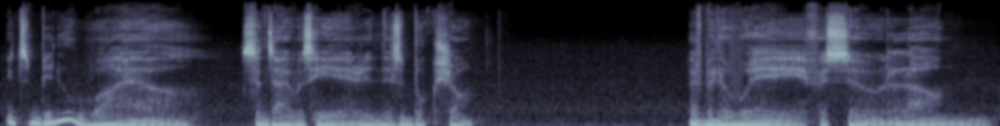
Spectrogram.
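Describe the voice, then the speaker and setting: An extremely deep-voiced male vampire, acted by a man toys politely with his prey in an ASMR roleplay. He speaks very slowly and deliberately, with courteous menace. Faint ambient noise sits behind the voice. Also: expressive, darkish tone. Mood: calm, quietly gloating. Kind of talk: slow ASMR roleplay acting.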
